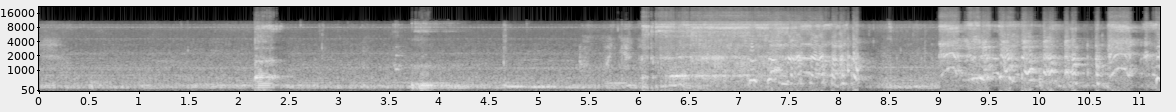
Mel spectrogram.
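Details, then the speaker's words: Burping contest: loud, long voluntary burps with voices nearby; ordinary belching. "this is a skateboard yeah and we're gonna have a burping contest yeah it's kind of weird but we're gonna get it"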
